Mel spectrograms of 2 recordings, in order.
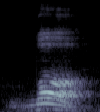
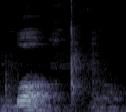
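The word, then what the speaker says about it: ض: Now, you're pronouncing it correctly, you just need to bring the back of your tongue up.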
